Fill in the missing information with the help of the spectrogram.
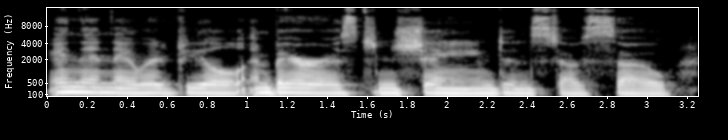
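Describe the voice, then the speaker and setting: Her voice is notably low, scratchy, and darkish, and her tone stays level at a moderate pace as she talks loosely about spiritual experiences. Sounding like a channel host speaking openly, she wanders off mid-thought, returns, and curses without hesitation in this rambling, casual monologue.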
